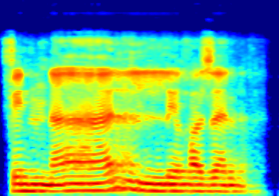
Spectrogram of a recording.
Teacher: ra ketemu lam, ini boleh idgham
